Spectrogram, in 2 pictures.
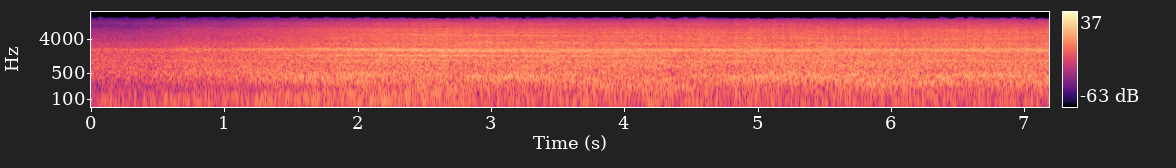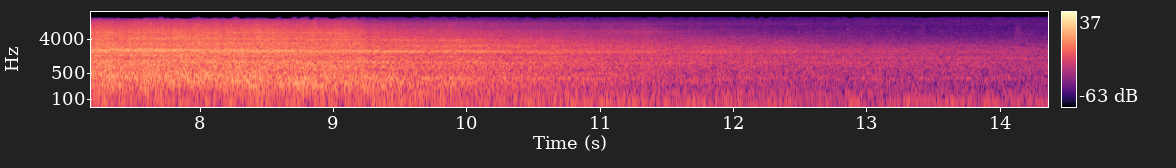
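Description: A ten-car JR West 223 series 2000 electric multiple unit, a six-car set coupled to a four-car set, passing close by. Its running noise builds over about two seconds and holds loud with a steady high tone over the rush of the wheels. It then fades away from about ten seconds in as the train recedes.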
